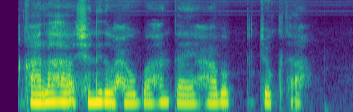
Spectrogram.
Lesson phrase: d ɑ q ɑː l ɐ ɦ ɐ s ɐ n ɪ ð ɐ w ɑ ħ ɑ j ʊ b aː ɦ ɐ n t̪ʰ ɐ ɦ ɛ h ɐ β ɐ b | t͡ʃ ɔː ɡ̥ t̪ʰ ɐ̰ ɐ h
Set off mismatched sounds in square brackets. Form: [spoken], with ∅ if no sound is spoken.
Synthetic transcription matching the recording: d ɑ q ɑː l ɐ ɦ ɐ [ʃ] ɐ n ɪ ð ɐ w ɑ ħ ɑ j ʊ b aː ɦ ɐ n t̪ʰ ɐ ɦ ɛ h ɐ β ɐ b | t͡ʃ ɔː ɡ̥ t̪ʰ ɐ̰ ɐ h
